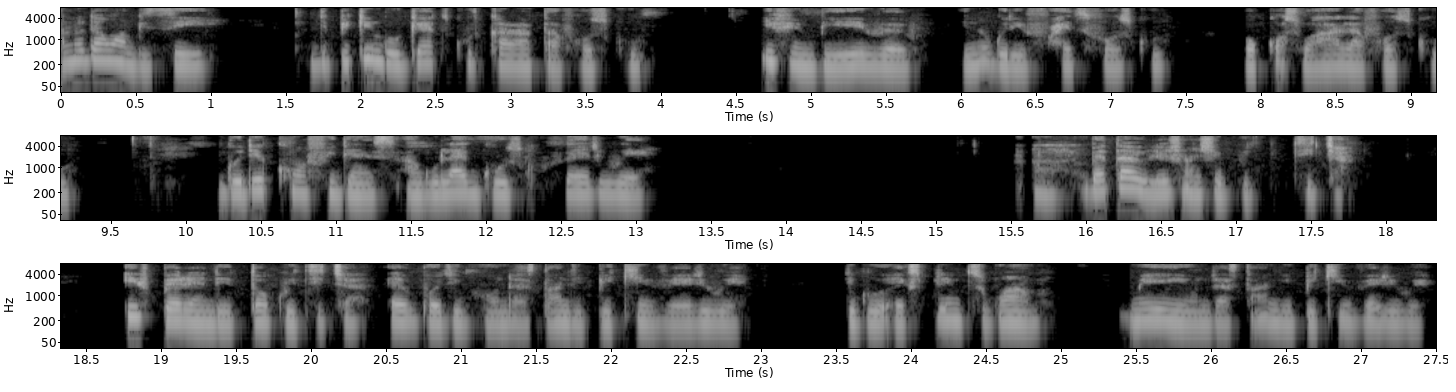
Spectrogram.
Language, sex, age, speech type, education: Nigerian Pidgin, female, 30-45, spontaneous, tertiary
